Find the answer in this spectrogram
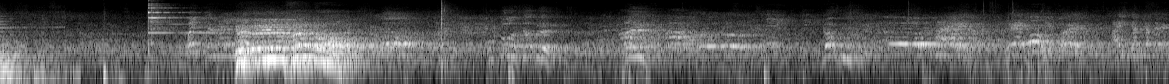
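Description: A boxing-ring bell struck once, about two seconds in, ringing on briefly. Loud shouting voices in a large hall follow, in bursts, with a few sharp thuds.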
